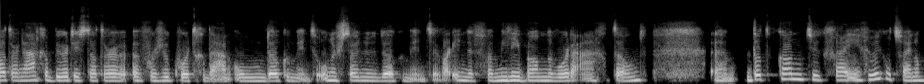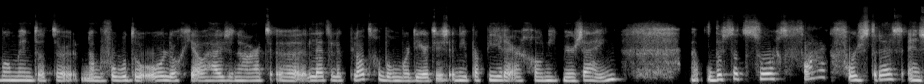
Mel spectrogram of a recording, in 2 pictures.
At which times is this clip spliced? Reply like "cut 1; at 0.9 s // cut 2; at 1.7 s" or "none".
none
